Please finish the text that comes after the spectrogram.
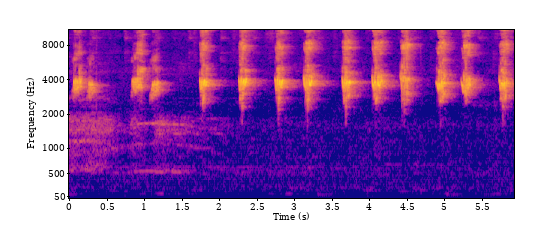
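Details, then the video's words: Long-tailed shrike repeating clipped, high chirping notes roughly once per second in an even rhythm, some notes doubled, with a faint low hum beneath. "Cendet Blangkon"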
